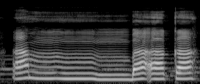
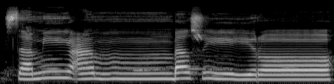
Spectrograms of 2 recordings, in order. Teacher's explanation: jika terdapat nun sukun atau tanwin bertemu dengan huruf ba, maka dibaca secara tertukar atau dibalik menjadi mim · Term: iqlab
